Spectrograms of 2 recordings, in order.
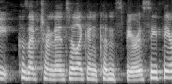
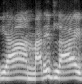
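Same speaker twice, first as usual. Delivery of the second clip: bad fake Spanish accent, slower. Retelling what a woman said in videos people found, bad Spanish accent impression. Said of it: "imitating a bad Spanish accent".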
